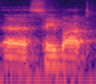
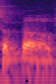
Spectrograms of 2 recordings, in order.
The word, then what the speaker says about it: sabot: And I said Sabot, and it is pronounced Sabot. Please don't compliment or correct me or compliment me for that matter in the comments.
